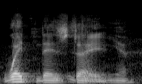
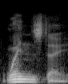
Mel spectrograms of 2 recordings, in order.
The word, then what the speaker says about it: Wednesday: if you were really pronouncing it phonetically you know wedes day but it's actually you forget the D yeah completely yeah Wednesday you know yeah and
